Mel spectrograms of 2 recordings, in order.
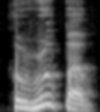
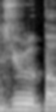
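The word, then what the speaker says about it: Jurupa: long time actually actually call it or pronounce it hurupa like kind of like with an h you know like kind of like a Spanish word you know hurupa not not jerupa what do you think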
